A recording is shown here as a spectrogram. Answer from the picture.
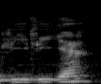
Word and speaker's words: Lilie: all of them, but many of them are pronounced simply separated. And those words are, for example, die Familie, die Lilie, die Studie, die Bestie. So you don't make a long E, you pronounce it separated.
